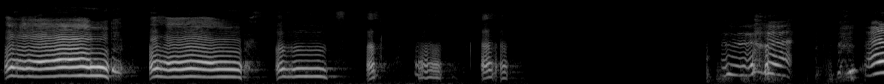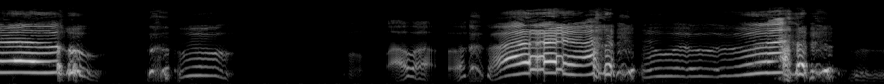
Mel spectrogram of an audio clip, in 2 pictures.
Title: Baby Crying sound effect _ baby screaming and crying _ baby noises #𝙖𝙣𝙜𝙧𝙮𝙨𝙤𝙪𝙣𝙙 #babycrying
